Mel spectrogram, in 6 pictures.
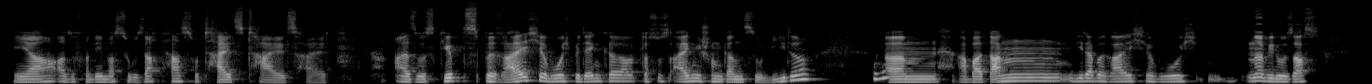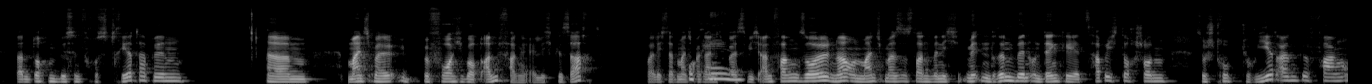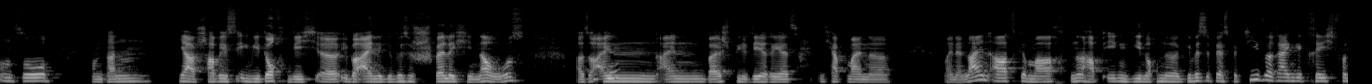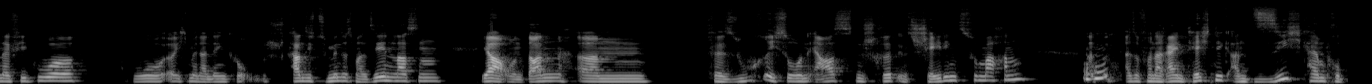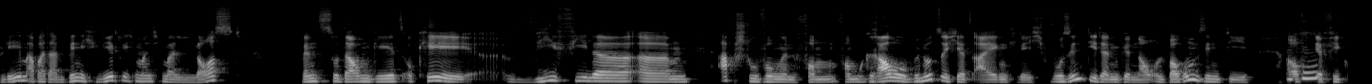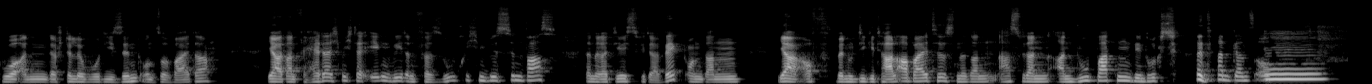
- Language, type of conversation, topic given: German, advice, Wie verhindert Perfektionismus, dass du deine kreative Arbeit abschließt?
- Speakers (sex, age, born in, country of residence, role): female, 25-29, Germany, Germany, advisor; male, 30-34, Philippines, Germany, user
- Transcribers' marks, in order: other background noise; in English: "Lineart"; in English: "Shading"; in English: "lost"; in English: "Undo-Button"; laughing while speaking: "drückst du dann"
